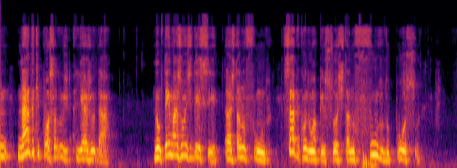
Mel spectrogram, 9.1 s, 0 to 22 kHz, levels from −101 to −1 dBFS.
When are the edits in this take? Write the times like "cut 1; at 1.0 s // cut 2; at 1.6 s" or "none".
cut 1; at 5.6 s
